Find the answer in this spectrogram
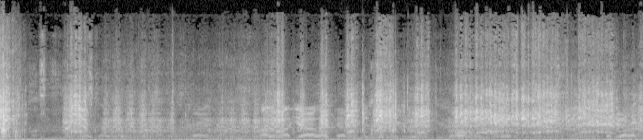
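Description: Electric motor and geared drivetrain of a small RC scale crawler truck whirring in short stop-start bursts as it is driven over rocks.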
